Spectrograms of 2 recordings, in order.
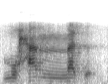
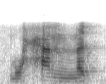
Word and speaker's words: Muhammed: Muhammed. Muhammed.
